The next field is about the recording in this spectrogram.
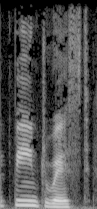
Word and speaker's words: Pinterest: Hay Pinterest, ¿se dice así? – Pinterest.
